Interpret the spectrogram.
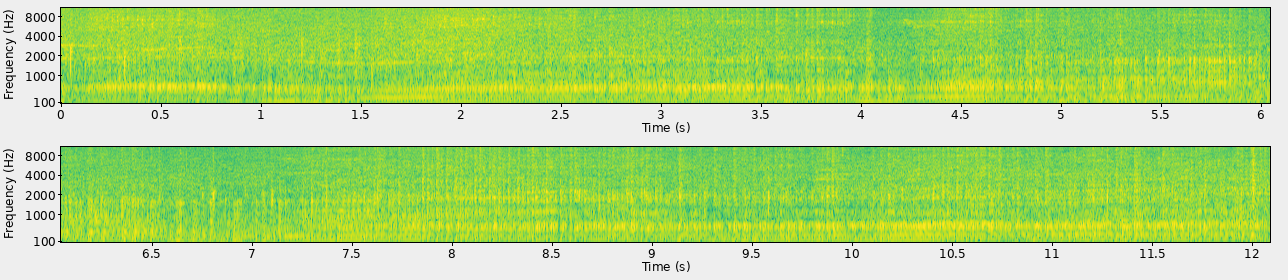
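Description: A car's engine being revved repeatedly: its pitch climbs several times and is held at high revs in between.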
